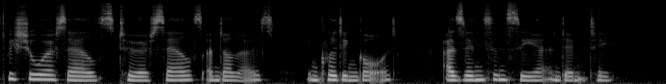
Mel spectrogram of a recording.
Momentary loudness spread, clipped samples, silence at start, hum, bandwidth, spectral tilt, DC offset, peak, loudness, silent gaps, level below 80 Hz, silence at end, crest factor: 10 LU; under 0.1%; 0 s; none; 19.5 kHz; -5 dB/octave; under 0.1%; -12 dBFS; -29 LUFS; none; -62 dBFS; 0.55 s; 18 dB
